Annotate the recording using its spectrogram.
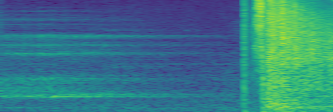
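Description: A creature groans and growls.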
